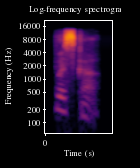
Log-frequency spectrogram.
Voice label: "whisker", Indian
